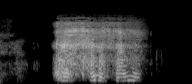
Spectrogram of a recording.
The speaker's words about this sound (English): I'm about to blow my nose, guys. I'm sorry.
